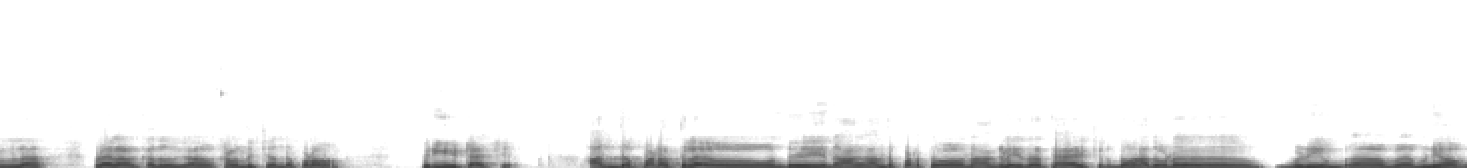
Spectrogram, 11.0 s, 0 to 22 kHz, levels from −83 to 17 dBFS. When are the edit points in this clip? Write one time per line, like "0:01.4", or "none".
none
